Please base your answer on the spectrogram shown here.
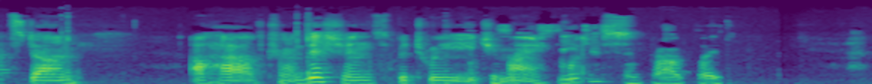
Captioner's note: narration plays in background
